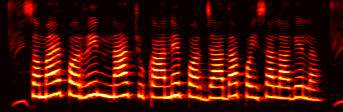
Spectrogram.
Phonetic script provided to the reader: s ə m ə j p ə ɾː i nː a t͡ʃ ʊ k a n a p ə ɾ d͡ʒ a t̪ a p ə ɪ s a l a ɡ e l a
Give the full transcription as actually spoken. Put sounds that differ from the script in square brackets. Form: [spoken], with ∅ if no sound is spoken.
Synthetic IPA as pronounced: s ə m ə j p ə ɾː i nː a t͡ʃ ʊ k a n [e] p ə ɾ d͡ʒ a [d̪] a p ə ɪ s a l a ɡ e l a

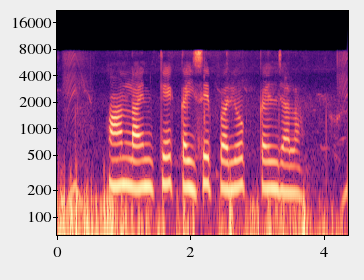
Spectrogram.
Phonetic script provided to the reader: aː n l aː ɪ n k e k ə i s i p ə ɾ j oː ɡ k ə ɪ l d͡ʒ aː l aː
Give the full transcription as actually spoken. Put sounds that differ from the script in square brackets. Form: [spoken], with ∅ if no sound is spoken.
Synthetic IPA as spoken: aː n l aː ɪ n k e k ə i s [e] p ə ɾ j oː ɡ k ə ɪ l d͡ʒ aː l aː

